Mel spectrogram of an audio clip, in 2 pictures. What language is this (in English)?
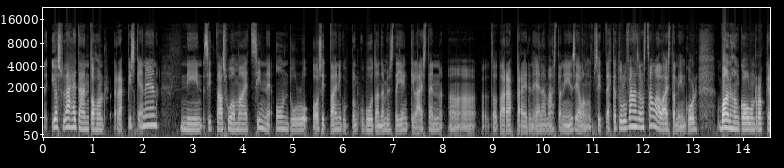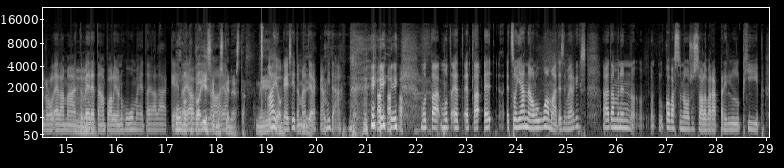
Finnish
